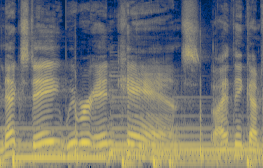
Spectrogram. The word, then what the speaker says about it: Cairns: The next day, we were in Cairns. I think I'm saying that right. Why don't we pronounce the R?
